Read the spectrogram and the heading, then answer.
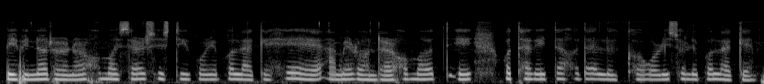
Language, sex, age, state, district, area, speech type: Assamese, female, 18-30, Assam, Chirang, rural, spontaneous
